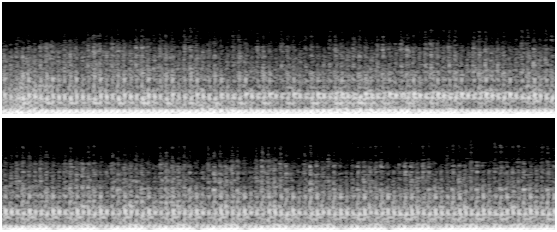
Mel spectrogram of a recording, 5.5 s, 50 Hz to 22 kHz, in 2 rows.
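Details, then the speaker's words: VW 1.9 mechanical SDI diesel in a homemade mini loader, first start after the build, not really cold (stored in garage): steady low diesel rumble with even clatter, no misses or knocks; smooth healthy idle. "First start, it's not really cold. It was in the garage."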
